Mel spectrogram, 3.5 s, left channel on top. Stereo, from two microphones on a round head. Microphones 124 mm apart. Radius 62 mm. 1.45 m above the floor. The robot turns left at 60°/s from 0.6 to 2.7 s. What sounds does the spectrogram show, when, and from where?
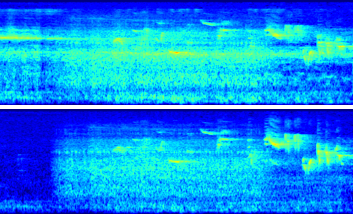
1.1 s a bird: 25° left, 6 m; by 3.4 s 70° right, 6 m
